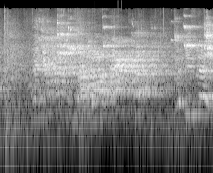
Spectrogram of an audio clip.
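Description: Live game sound from an indoor basketball court: a basketball bouncing on the hardwood floor, sneakers squeaking, and players' voices echoing in the gym.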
